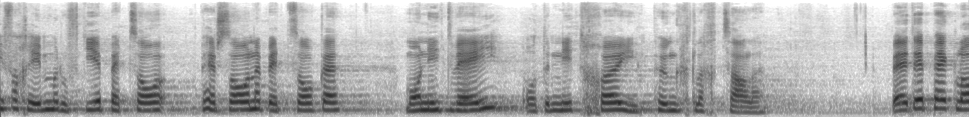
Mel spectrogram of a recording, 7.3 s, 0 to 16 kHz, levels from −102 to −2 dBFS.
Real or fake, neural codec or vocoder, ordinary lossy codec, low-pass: fake; vocoder, 48 kHz, 128 mel bands, Vocos; AAC, 96 kbps; 14.4 kHz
